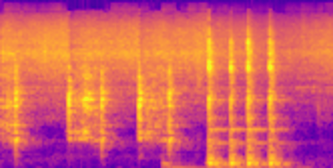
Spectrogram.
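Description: Garlic goes into a pan where onions are already sweating, and the sizzle rises under a few scraping stirs with a spoon, loud and close with no talking.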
